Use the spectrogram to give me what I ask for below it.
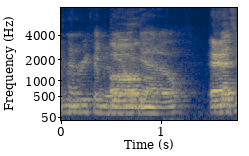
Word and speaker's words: Gal Gadot: Gal Gadot. That's how you pronounce it.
